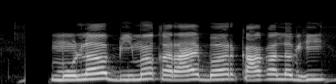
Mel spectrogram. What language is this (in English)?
Chhattisgarhi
